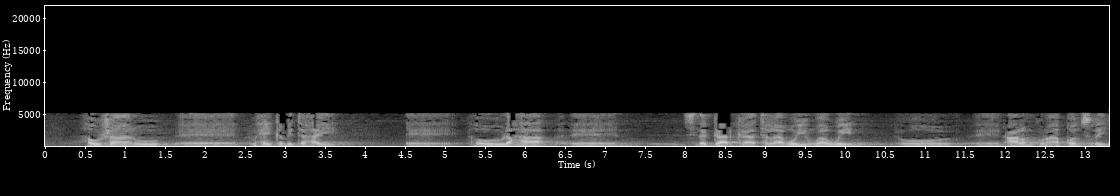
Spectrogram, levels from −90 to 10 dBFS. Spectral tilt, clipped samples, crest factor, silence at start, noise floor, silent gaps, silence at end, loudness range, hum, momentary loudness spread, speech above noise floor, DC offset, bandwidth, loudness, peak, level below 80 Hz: -7.5 dB/octave; under 0.1%; 20 dB; 0.4 s; -46 dBFS; none; 0 s; 4 LU; none; 16 LU; 28 dB; under 0.1%; 5.4 kHz; -20 LUFS; -2 dBFS; -54 dBFS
